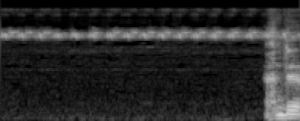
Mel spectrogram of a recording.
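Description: Cricket trilling steadily, a high, even pulse of about ten chirps a second. A man's voice resumes near the end.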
